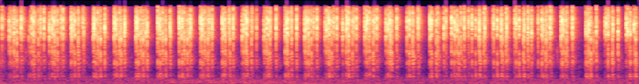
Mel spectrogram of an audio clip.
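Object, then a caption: Flat metal plaque. Quick, bright fingernail clicks on a flat metal plaque, each dying instantly with almost no ring.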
